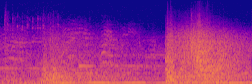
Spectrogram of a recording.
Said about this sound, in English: A short time later, soldiers began to open fire on people in the Rossville Street area.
